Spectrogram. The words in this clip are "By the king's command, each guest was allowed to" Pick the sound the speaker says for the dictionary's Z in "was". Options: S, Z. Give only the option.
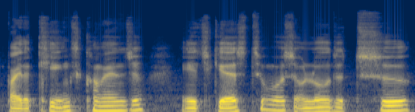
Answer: S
